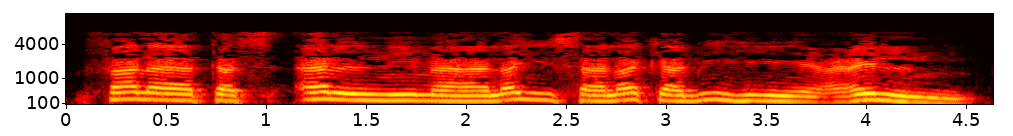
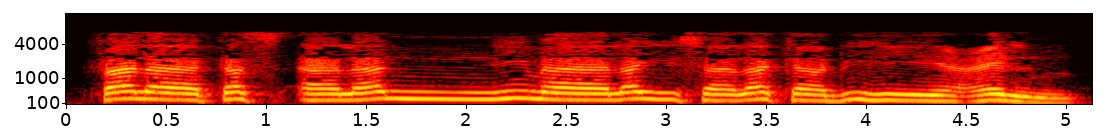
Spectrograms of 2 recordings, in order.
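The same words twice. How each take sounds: First: تسألن said "tas'alni", light n; no doubling in تسألن; single nun. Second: تسألن said "tas'alanni", n held long; doubled nun. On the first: Teacher quoting the verse first, unstressed single nun in تسألن. Verse before Qalun's reading is shown. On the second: Teacher showing Qalun's reading, shadda on the nun of تسألن. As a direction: slowly lean on the humming double n of تسألن. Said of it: "قرأ قالون بتشديد النون". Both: Shown as a demonstration.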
